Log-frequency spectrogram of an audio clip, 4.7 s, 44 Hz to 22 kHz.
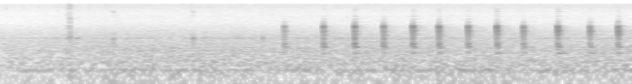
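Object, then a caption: Small stainless steel bowl. A long white plastic rod taps and rubs inside a small, empty, shallow, round stainless steel bowl resting on a white mesh pad, with a clamped probe attached to its rim. A few faint touches come first, then about a dozen quick, evenly paced, bright metallic ticks with a tone near 855 Hz. Each tick dies away almost at once over a low background hum.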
